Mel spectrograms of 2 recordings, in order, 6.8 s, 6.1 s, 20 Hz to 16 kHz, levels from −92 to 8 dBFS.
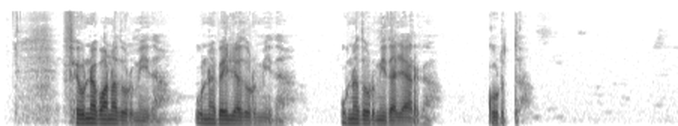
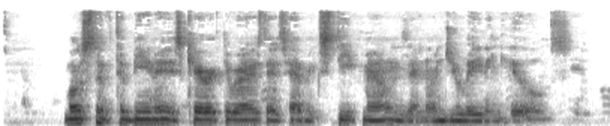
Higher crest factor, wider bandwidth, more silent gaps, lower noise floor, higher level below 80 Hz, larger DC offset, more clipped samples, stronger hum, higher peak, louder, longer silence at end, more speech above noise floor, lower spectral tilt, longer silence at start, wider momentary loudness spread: first, 24 dB vs 18 dB; about the same, 11.5 kHz vs 11.5 kHz; neither; first, -77 dBFS vs -59 dBFS; about the same, -60 dBFS vs -60 dBFS; neither; neither; neither; first, 0 dBFS vs -4 dBFS; about the same, -22 LUFS vs -21 LUFS; first, 1.55 s vs 0.3 s; first, 55 dB vs 38 dB; first, -7 dB/octave vs -4 dB/octave; second, 0.35 s vs 0.65 s; first, 22 LU vs 11 LU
